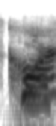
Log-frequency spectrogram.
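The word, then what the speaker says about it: Cobh: It's Corv.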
